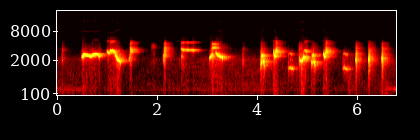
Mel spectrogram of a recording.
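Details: Lure song of an orange-headed thrush for caged birds: wavering pure whistles and a looping slur, then bursts of quick varied notes and squeaks in rapid succession.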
